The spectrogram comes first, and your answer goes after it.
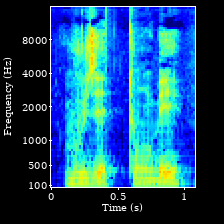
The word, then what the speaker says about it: tombé: The pronunciation is the same. Vous êtes tombé. Vous êtes tombé. Vous êtes tombé. Vous êtes tombé. Those four different configurations, they all have the same pronunciation. Then if we speak to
